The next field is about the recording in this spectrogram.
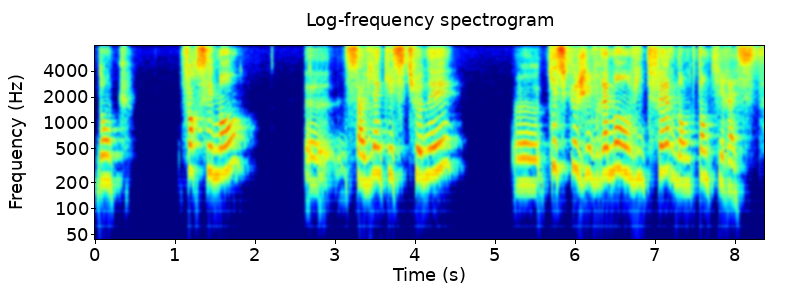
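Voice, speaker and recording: With a dark, mellow tone and lively intonation, the speaker goes at a very slow pace with long, frequent pauses. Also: woman, high pitch for a woman. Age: 60s. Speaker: coach. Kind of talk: interview.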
